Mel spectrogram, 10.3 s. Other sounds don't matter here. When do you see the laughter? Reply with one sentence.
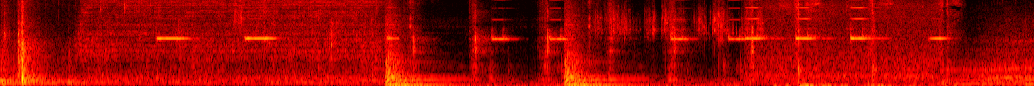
You can't hear the laughter here.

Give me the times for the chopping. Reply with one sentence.
The chopping can be heard from 4.0 to 9.7 s.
